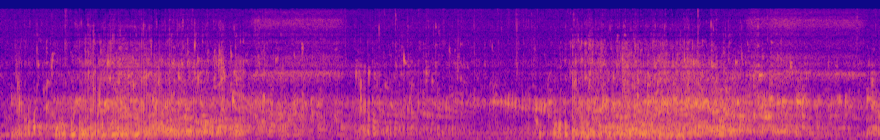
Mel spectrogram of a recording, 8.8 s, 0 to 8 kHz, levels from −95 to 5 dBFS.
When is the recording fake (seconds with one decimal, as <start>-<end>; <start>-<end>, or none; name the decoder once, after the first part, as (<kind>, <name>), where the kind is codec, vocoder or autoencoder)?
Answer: 0.6-1.7 (vocoder, WaveNeXt); 2.4-3.8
